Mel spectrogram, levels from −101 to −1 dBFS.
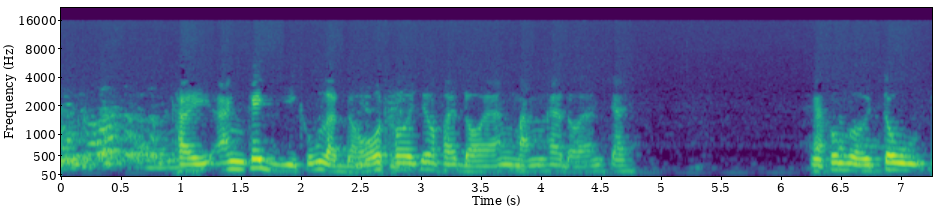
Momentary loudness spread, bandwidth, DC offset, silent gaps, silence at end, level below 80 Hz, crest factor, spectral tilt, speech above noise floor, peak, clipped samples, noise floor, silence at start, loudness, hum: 13 LU; 16 kHz; under 0.1%; none; 0 s; -68 dBFS; 18 dB; -8 dB/octave; 42 dB; -2 dBFS; under 0.1%; -61 dBFS; 0 s; -21 LUFS; none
